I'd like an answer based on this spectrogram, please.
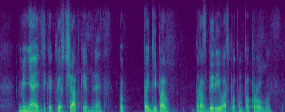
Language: Russian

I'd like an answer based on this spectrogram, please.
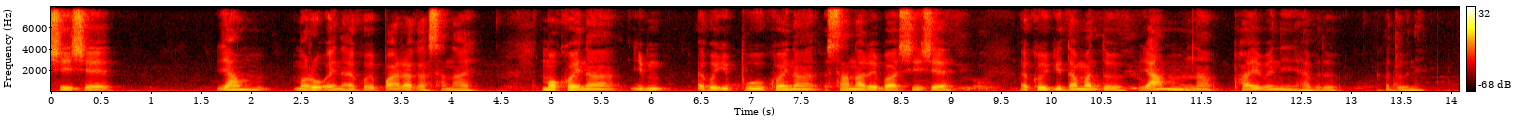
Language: Manipuri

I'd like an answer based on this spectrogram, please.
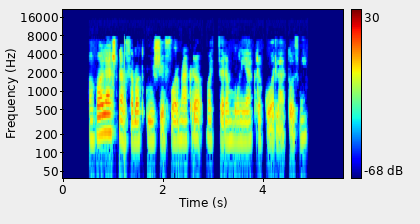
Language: Hungarian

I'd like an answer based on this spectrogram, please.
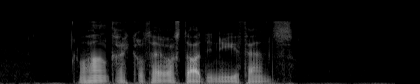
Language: Norwegian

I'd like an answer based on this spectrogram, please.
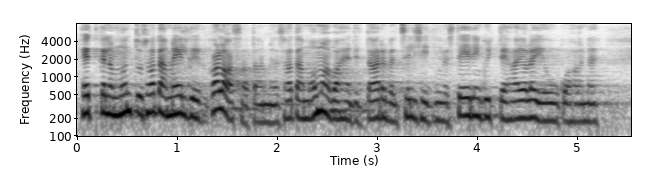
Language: Estonian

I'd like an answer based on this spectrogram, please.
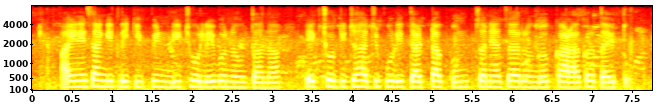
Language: Marathi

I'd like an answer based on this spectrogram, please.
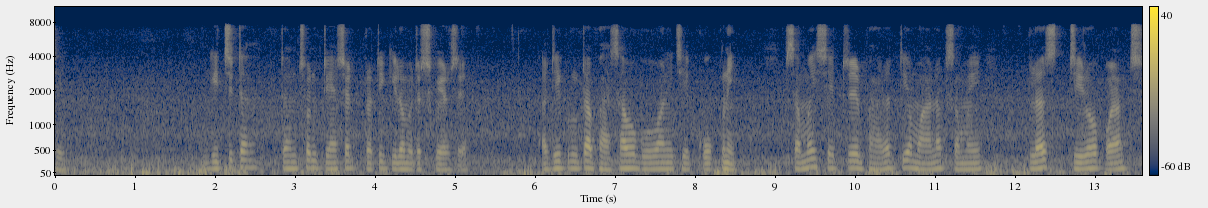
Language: Gujarati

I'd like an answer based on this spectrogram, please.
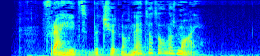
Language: Western Frisian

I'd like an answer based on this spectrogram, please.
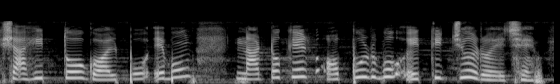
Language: Bangla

